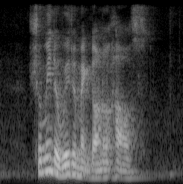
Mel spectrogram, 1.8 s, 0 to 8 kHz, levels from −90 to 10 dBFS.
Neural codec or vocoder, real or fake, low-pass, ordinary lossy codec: none; real; 7.2 kHz; none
